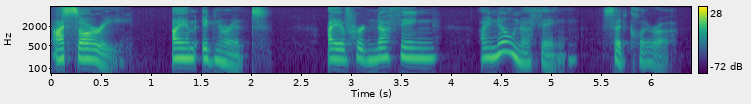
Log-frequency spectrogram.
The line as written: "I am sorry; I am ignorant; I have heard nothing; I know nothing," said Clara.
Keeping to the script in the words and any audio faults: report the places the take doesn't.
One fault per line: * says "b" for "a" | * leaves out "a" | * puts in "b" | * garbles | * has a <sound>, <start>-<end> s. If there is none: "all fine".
* leaves out "am"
